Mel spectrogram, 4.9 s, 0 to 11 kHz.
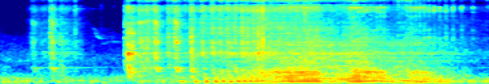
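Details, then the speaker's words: Free TaoTao 50 scooter given starter fluid with the makeshift pod filter and manifold removed: a starter whirr, then uneven pops and coughs that catch briefly but never settle. The throttle cable was found badly out of adjustment. "So you heard it sputter. It's definitely wanting to do something."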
